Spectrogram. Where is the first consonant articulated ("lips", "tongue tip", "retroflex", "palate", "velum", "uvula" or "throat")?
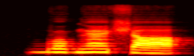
lips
